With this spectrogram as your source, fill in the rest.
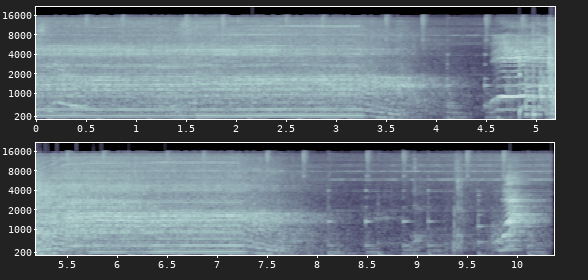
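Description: A blender mixes a Pop Ice drink with ice, a loud whirring motor that winds down, restarts with a rising rev, then slows again, while people talk briefly.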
